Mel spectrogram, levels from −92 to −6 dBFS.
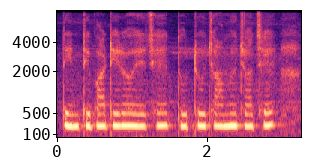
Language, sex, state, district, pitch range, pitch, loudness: Bengali, female, Tripura, West Tripura, 235-245 Hz, 240 Hz, -13 LUFS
